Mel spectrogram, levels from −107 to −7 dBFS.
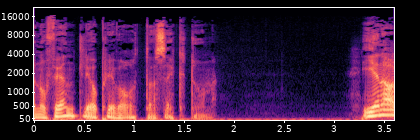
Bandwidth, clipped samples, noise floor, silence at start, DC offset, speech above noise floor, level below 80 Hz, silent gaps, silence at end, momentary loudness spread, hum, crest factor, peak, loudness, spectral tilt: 16.5 kHz; under 0.1%; -47 dBFS; 0 s; under 0.1%; 31 dB; -34 dBFS; none; 0 s; 20 LU; none; 18 dB; 0 dBFS; -17 LUFS; -5.5 dB/octave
